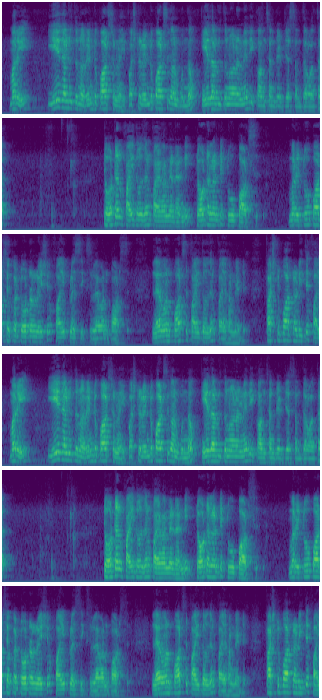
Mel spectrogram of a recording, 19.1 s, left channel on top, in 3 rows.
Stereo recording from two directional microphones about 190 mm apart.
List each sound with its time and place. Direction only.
0.1 s a man's voice: centre (ahead or behind)
8.4 s speech: 30° right (ahead or behind)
